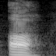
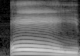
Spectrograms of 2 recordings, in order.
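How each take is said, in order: First: The vowel is reduced to a schwa. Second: The vowel is full and clear. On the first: "weak forms" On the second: "strong forms"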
